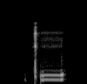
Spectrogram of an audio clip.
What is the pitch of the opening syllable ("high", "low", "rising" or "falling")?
high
